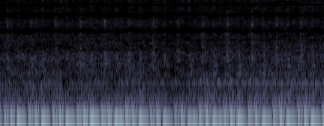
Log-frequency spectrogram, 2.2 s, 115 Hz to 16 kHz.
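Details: 2017 Subaru STI at 38,000 miles with intake and axle-back exhaust mods: a lumpy boxer idle with a regular low knock about six times per second; owner suspects rod knock and plans to drop the oil pan.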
